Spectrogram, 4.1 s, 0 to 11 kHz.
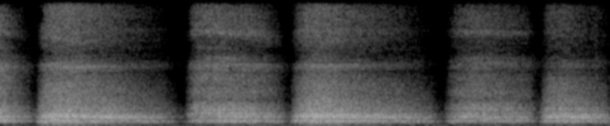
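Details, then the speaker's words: Loud, deep gasping breaths, about 36 a minute, after very narrow, restricted breathing in a man using a ResMed automatic CPAP, marked obstructive apnea with falling blood oxygen; gasping breaths after obstructed breathing in sleep apnea. "see how the breathing's got very narrow very restricted he's having some problems getting air and then all of a sudden there's some great big breaths here"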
